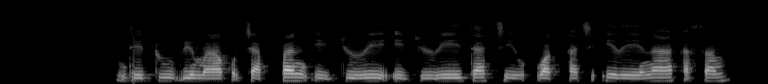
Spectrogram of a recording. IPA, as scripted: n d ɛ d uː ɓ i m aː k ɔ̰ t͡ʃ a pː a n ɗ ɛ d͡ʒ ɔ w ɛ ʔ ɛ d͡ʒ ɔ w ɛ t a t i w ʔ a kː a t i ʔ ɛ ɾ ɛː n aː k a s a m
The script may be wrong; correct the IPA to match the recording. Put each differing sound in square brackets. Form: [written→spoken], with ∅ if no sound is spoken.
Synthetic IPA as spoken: n d ɛ d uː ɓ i m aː k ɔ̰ t͡ʃ a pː a n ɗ ɛ d͡ʒ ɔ w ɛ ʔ ɛ d͡ʒ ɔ w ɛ t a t i w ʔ a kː a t i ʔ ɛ ɾ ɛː n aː k a s a m

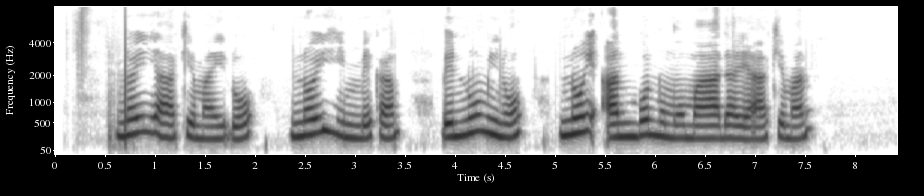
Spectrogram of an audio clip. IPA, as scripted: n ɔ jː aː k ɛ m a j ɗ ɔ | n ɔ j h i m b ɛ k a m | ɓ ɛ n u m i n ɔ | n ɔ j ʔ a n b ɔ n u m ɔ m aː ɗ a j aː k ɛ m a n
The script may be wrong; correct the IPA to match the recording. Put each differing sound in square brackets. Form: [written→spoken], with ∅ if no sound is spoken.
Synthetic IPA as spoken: n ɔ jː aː k ɛ m a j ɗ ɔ | n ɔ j h i m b ɛ k a m | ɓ ɛ n u m i n ɔ | n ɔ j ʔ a n b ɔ n u m ɔ m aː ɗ a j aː k ɛ m a n

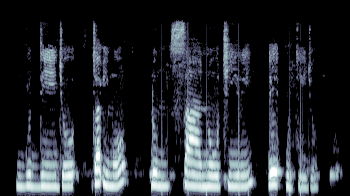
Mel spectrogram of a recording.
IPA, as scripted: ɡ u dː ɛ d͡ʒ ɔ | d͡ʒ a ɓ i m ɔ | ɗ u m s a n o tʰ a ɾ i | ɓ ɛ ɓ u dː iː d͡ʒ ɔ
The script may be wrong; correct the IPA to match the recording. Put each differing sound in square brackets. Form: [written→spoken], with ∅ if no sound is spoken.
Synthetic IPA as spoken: ɡ u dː [ɛ→i] d͡ʒ ɔ | d͡ʒ a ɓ i m ɔ | ɗ u m s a n o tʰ [a→i] ɾ i | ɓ ɛ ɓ u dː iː d͡ʒ ɔ

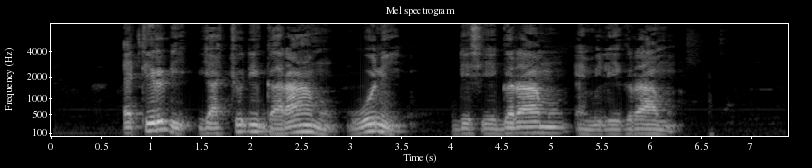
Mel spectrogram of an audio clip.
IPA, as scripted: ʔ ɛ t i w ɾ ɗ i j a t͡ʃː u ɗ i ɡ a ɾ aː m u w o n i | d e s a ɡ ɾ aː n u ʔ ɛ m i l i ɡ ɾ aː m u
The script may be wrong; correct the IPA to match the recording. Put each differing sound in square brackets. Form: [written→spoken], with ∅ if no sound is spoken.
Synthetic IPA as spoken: ʔ ɛ t i [w→∅] ɾ ɗ i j a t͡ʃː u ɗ i ɡ a ɾ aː m u w o n i | d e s [a→i] ɡ ɾ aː [n→m] u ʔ ɛ m i l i ɡ ɾ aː m u

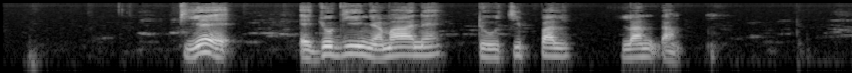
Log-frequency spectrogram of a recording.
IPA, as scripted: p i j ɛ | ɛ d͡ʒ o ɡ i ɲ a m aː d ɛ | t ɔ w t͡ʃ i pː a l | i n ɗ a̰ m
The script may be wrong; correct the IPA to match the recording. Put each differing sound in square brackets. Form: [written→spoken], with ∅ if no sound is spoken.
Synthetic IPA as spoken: p i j ɛ | ɛ d͡ʒ o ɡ i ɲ a m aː [d→n] ɛ | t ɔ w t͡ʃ i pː a [l→lː] | [i→a] n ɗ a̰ m

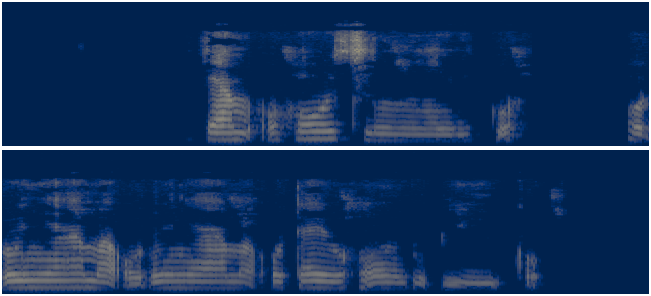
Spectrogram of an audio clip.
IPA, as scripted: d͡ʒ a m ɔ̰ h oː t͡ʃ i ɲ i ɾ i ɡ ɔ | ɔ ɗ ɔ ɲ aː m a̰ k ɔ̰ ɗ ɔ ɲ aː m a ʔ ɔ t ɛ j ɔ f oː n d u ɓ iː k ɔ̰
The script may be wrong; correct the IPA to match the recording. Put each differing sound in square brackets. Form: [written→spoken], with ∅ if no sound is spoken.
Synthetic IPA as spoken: d͡ʒ a m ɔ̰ h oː t͡ʃ i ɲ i ɾ i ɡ ɔ | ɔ ɗ ɔ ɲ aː m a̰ [k→ʔ] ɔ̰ ɗ ɔ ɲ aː m a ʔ ɔ t [ɛ→a] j ɔ [f→h] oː n d u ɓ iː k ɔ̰

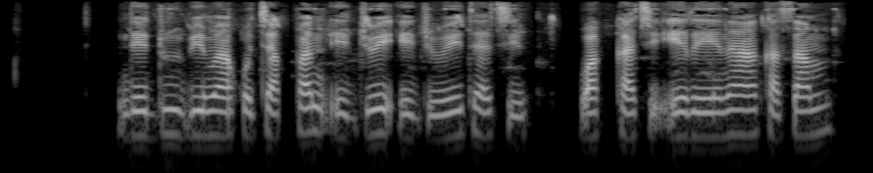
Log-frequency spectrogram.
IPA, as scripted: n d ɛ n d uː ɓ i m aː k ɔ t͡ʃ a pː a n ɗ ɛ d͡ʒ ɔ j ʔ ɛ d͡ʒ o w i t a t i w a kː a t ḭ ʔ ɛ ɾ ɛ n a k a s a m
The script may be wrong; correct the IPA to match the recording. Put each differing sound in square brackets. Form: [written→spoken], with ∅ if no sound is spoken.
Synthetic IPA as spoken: n d ɛ [n→∅] d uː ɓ i m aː k ɔ t͡ʃ a pː a n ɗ ɛ d͡ʒ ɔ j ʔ ɛ d͡ʒ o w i t a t i w a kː a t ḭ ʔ ɛ ɾ ɛ n a k a s a m

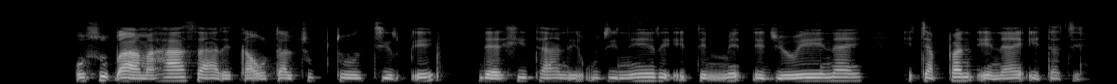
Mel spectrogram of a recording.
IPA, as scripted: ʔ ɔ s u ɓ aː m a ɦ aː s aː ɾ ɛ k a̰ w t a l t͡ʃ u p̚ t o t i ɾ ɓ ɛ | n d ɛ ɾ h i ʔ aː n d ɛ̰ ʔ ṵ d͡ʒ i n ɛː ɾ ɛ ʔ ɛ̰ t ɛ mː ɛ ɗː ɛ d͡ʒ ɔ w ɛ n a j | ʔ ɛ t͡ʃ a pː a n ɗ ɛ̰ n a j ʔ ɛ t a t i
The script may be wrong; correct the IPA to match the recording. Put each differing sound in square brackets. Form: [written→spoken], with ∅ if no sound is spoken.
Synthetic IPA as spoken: ʔ ɔ s u ɓ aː m a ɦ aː s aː ɾ ɛ k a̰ w t a l t͡ʃ u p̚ t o t i ɾ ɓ ɛ | n d ɛ ɾ h i [ʔ→t] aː n d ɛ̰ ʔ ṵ d͡ʒ i n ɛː ɾ ɛ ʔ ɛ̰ t ɛ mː ɛ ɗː ɛ d͡ʒ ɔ w ɛ n a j | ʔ ɛ t͡ʃ a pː a n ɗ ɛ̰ n a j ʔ ɛ t a t i

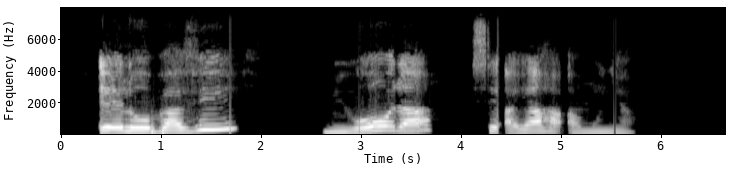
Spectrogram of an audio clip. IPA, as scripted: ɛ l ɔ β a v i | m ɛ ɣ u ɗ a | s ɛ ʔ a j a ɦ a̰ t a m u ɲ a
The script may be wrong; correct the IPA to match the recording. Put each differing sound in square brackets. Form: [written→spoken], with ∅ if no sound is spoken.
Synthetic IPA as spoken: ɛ l ɔ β a v i | m [ɛ→i] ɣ [u→ɔ] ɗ a | s ɛ ʔ a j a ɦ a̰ [t→ʔ] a m u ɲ a

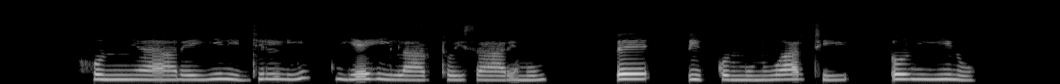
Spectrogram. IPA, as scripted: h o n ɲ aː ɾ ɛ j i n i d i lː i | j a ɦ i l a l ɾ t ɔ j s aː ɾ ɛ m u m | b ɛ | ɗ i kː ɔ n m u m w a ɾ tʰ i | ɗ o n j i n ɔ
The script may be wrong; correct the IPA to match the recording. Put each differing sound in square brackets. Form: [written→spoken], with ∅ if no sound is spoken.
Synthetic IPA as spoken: h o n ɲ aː ɾ ɛ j i n i d i lː i | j [a→e] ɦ i l a [l→∅] ɾ t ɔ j s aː ɾ ɛ m u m | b ɛ | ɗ i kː ɔ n m u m w a ɾ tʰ i | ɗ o n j i n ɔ

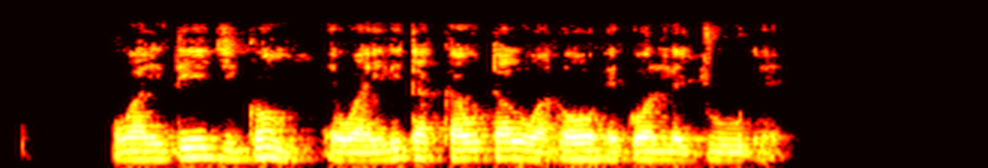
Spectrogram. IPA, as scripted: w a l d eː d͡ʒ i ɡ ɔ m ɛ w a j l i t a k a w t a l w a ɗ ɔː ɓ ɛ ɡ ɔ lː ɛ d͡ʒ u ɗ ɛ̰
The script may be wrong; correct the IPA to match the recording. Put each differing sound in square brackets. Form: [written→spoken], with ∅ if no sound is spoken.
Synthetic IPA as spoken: w a l d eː d͡ʒ i ɡ ɔ m ɛ w a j l i t a k a w t a l w a ɗ ɔː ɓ ɛ ɡ ɔ lː ɛ d͡ʒ [u→uː] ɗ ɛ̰

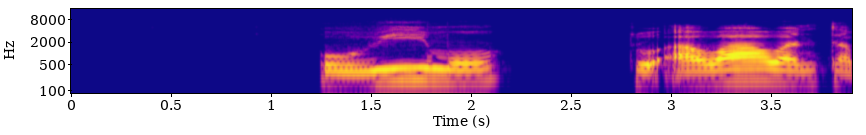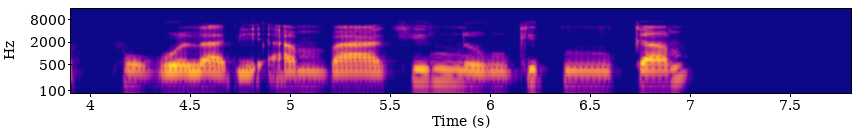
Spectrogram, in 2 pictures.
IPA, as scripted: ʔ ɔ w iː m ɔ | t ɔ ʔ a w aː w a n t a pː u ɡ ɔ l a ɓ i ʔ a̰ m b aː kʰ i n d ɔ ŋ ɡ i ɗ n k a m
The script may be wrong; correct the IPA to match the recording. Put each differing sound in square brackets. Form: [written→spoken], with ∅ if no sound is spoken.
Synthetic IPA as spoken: ʔ ɔ w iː m ɔ | t ɔ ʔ a w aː w a n t a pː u ɡ ɔ l a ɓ i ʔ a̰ m b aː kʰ i n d ɔ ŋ ɡ i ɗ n k a m

